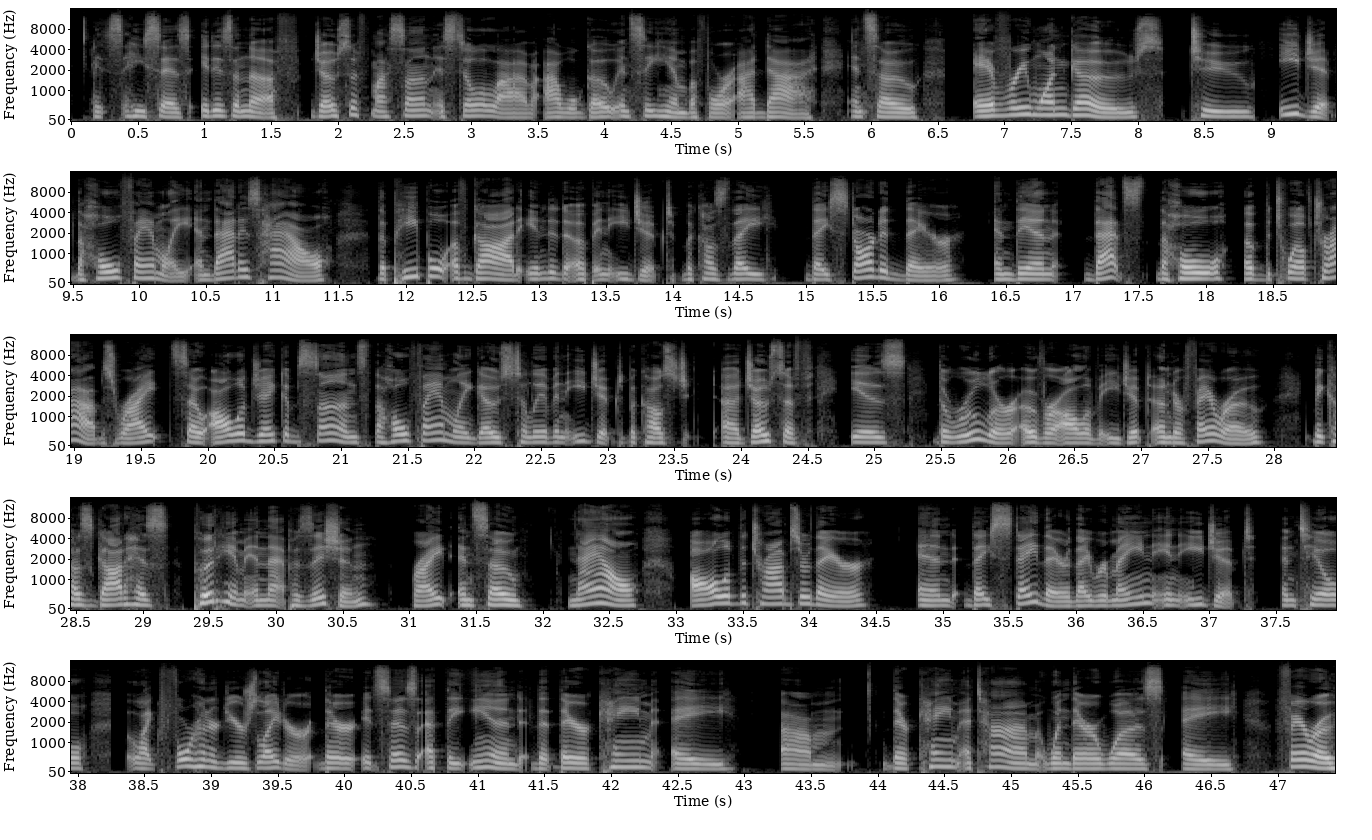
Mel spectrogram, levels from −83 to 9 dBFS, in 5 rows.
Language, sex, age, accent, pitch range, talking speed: English, female, 40-59, American, 160-195 Hz, 165 wpm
